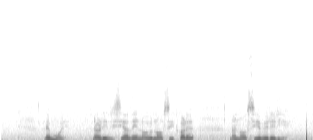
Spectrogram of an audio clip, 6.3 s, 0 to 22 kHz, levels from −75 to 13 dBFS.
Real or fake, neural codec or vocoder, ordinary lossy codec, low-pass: real; none; none; none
